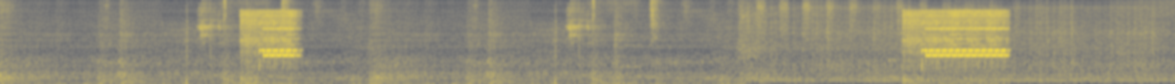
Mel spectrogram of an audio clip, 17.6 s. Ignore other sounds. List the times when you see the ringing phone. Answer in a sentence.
You can hear the ringing phone from 3.6 to 4.5 s and from 13.5 to 15.2 s.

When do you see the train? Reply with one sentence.
The train can be heard from 0.0 to 17.6 s.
